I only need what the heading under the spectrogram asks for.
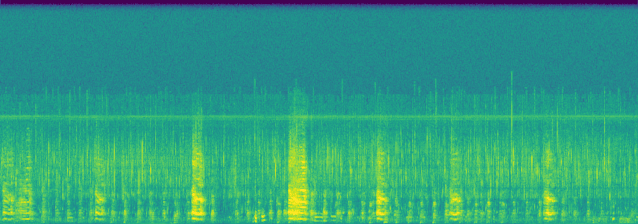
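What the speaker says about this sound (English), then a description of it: "Tina Turner is the only other chicken that we have that lays white eggs besides the Ancona" Chickens cluck and squawk in a few loud bursts over a steady low hum, with quieter fowl chatter filling the gaps.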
